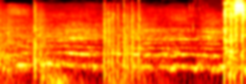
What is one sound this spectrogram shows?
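Fireworks crackle and pop.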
